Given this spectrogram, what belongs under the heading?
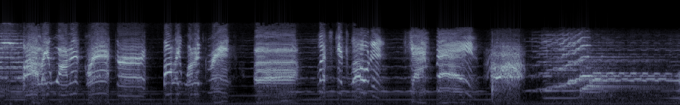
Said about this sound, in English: Ladies and gentlemen, you have just met Caesar the Parrot, a sort of feathered candidate for Alcoholics Anonymous.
